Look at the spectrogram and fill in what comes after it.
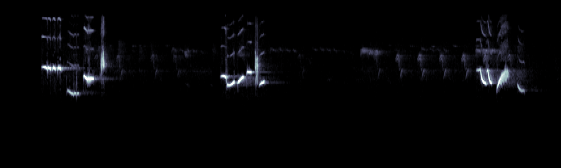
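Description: Small songbird singing in three short bursts of quick, high chirps and down-slurred notes: about a second in, about four and a half seconds in, and again near the end, with faint chirps in between.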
